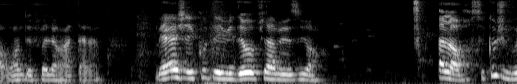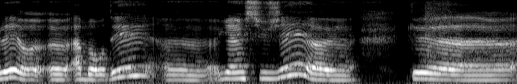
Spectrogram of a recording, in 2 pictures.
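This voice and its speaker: A woman with a French accent chatting casually to her viewers, hesitant and full of fillers, laughing often. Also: medium pitch. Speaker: video blogger. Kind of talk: casual direct-to-camera chat.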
